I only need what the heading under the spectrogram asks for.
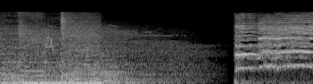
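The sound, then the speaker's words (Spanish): A rooster crows to greet a new day, a loud, harsh call that fades away and then gives way to a brighter, more tonal burst cut off at the end. “El cantar del gallo al iniciar un nuevo día.”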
